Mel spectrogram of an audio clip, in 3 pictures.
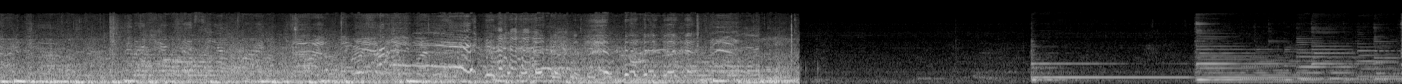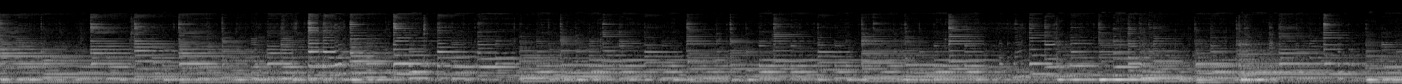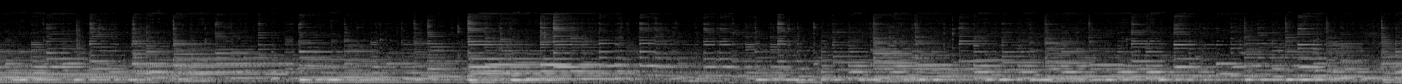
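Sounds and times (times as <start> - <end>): classical guitar piece: 0.0 - 8.0, 9.3 - 42.0.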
